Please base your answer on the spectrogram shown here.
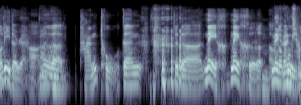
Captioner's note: haha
